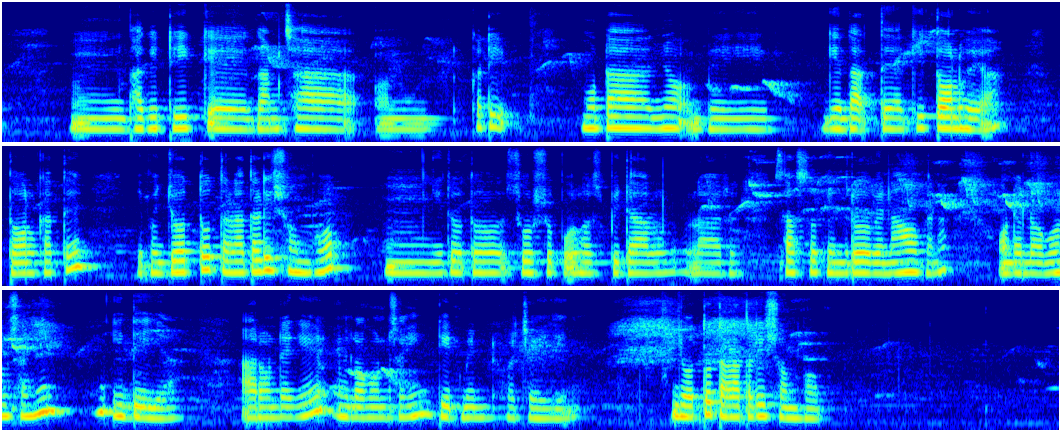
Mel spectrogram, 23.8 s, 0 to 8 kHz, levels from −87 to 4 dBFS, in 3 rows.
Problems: background conversations at intervals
